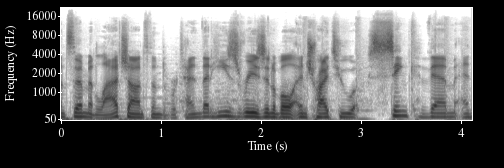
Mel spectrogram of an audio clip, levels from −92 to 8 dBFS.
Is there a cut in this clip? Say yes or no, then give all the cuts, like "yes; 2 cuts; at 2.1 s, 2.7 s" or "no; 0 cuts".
no; 0 cuts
